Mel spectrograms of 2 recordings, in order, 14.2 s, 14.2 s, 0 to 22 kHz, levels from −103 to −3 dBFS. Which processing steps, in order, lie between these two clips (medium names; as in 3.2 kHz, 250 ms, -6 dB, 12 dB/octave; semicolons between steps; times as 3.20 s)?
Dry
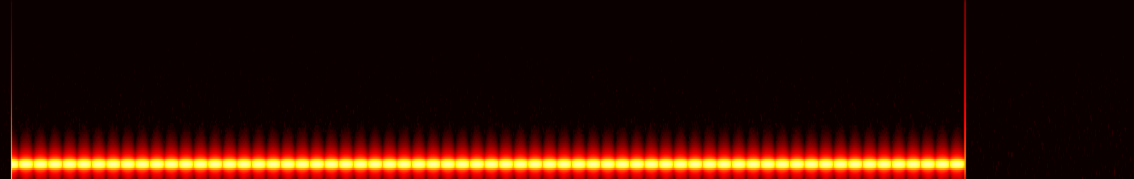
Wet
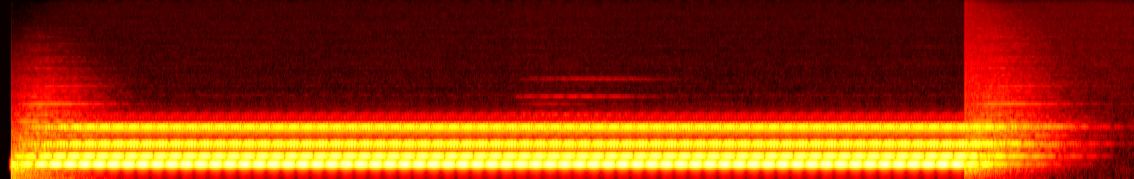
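level rider gain up to 16 dB; dynamic bell 200 Hz, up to +7 dB, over -23 dBFS, Q 0.83; harmonic-percussive split harmonic -16 dB; 6.34–7.33 s: transient shaper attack -2 dB, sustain +3 dB; pitch-shifted reverb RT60 1.5 s, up +7 st, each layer -2 dB, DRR -6.5 dB; trim -2.5 dB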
